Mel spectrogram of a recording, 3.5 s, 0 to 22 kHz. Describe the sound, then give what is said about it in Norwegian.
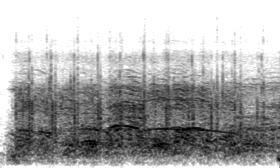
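A large crowd of protesters in São Paulo, Brazil, shouts slogans against President Bolsonaro on the anniversary of the 1964 coup, a loud, continuous roar of many voices with rhythmic bursts of chanting and scattered claps running through the whole stretch. “Demonstranter i Sao Paulo roper slagord mot presidenten på årsdagen for kuppet i Brasil i 1964.”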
